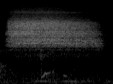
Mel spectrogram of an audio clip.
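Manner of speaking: sharp unvoiced shush; hissed shush. A narrator's reading. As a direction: hiss a warning shush. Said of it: "hissed a voice".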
